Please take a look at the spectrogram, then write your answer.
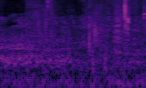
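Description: A dog makes brief soft yips and whimpers outdoors during a walk, faint and low against steady background noise, with no talking.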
